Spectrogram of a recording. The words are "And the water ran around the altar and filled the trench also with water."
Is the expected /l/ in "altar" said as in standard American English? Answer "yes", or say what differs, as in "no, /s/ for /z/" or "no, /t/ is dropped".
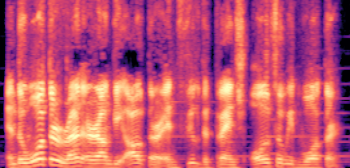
yes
